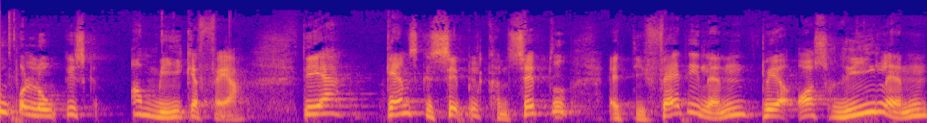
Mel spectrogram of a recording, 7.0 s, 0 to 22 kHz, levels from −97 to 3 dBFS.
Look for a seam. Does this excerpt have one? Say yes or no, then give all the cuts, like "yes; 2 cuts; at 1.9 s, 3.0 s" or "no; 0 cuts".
no; 0 cuts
